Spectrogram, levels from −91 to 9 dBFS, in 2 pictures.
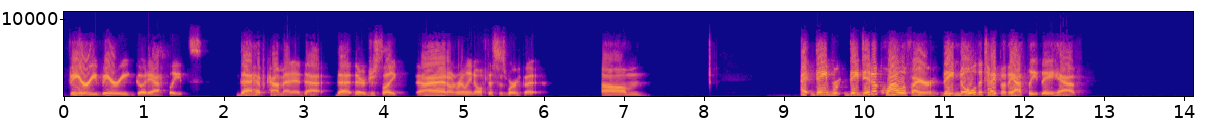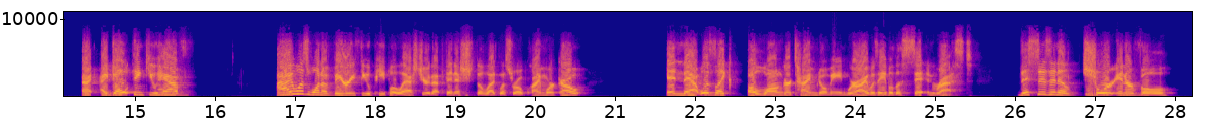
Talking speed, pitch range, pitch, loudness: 165 wpm, 170-265 Hz, 215 Hz, -15 LUFS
